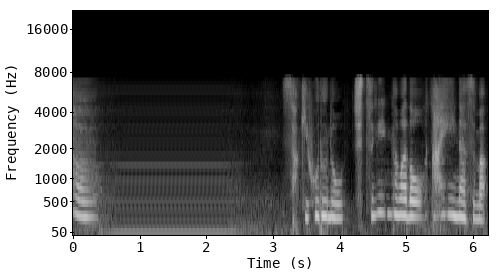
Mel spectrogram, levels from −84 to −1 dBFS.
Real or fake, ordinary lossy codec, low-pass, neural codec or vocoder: fake; none; 7.2 kHz; codec, 16 kHz, about 1 kbps, DyCAST, with the encoder's durations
